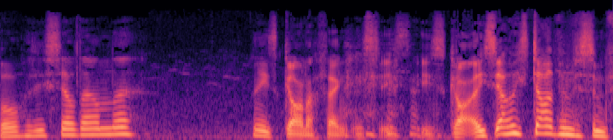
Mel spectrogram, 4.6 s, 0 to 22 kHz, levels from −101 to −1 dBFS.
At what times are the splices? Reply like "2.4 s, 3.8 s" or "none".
none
